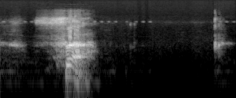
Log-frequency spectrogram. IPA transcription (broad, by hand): f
